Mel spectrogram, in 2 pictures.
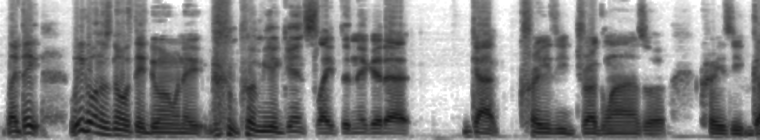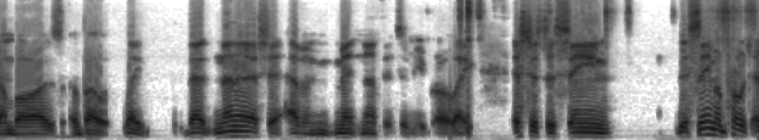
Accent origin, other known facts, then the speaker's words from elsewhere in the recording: Boston, Massachusetts, United States; I'm from Mattapan. Like, you could look it up. Like, I grew up in the hood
